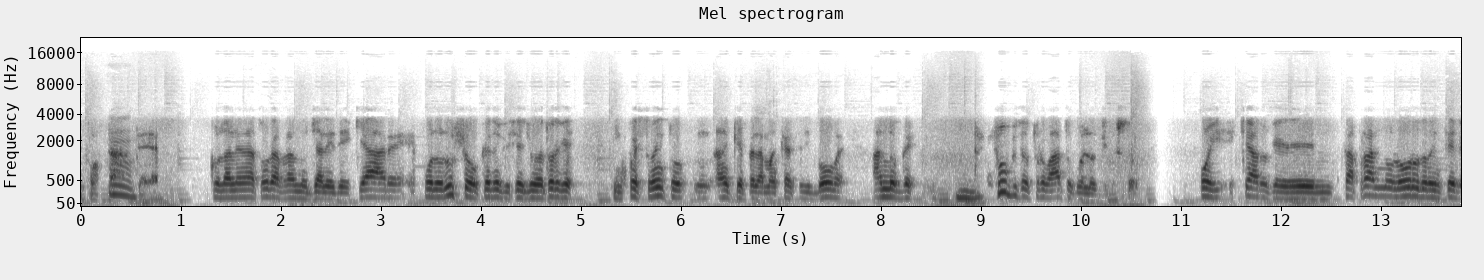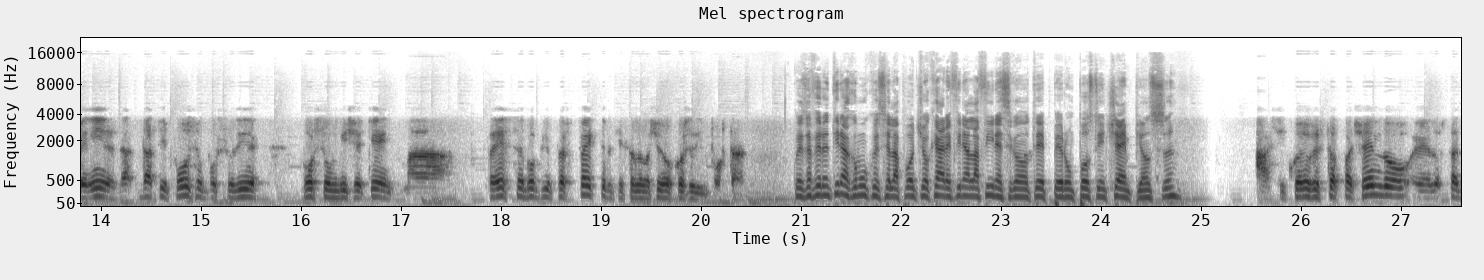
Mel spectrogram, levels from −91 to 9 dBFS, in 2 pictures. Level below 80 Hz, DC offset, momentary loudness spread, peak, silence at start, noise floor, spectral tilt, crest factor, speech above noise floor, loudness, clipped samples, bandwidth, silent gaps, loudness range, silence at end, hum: -46 dBFS; 0.1%; 8 LU; 0 dBFS; 0 s; -60 dBFS; -6 dB/octave; 16 dB; 43 dB; -17 LUFS; under 0.1%; 11.5 kHz; none; 3 LU; 0 s; none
